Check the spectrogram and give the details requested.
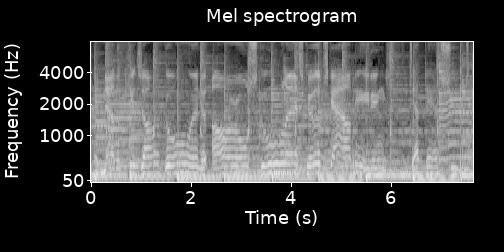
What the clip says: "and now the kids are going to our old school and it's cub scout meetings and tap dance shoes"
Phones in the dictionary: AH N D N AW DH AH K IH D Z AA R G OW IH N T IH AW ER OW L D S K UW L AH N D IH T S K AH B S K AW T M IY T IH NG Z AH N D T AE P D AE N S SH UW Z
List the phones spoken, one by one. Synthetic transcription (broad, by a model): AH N N AW DH AH K IH D Z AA L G OW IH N T IH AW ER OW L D S K UW L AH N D IH T S K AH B S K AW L M IY T IH NG Z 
